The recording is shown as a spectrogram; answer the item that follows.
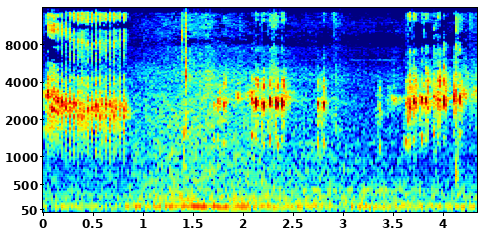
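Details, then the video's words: White-necked babbler recorded as a tutor recording for training songbirds, giving short high chirps and a quick burst of four clipped notes, with scattered brief calls over a low background hum. "SUARA TEPUS LEHER PUTIH GACOR"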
